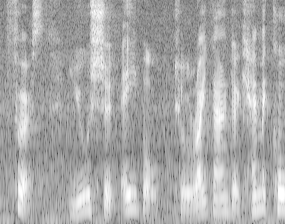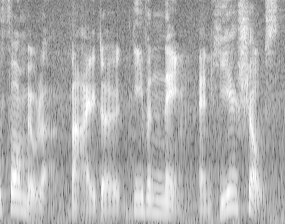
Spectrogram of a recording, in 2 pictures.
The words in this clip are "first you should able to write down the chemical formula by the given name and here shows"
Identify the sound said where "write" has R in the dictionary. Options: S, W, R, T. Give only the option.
R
